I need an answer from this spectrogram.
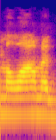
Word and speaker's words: Malamed: introduction who is Melamed you know over the I actually pronounce my name Muhammad but it's okay because everyone says it differently you tried your butcher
